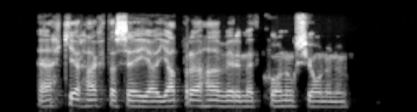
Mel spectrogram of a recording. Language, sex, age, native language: Icelandic, male, 40-49, Icelandic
